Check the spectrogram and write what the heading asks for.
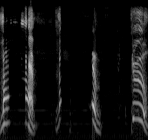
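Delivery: put-on cartoon child voice, yelling. Imitating Cartman playing an online game, yelling: Cartman yelling. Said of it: "Cartman and just yelling".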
